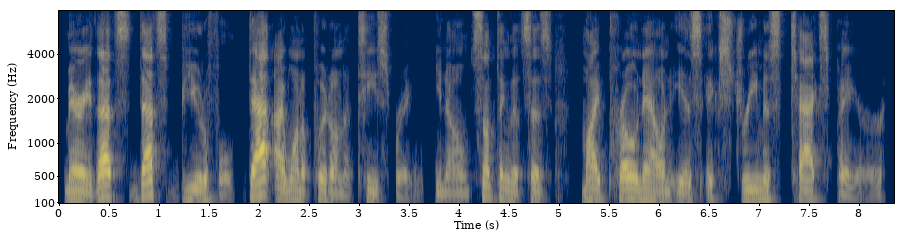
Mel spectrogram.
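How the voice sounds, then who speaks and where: A man's voice: on the high side, animated, unhurried, few pauses, no room sound, studio quality. A man in his fifties hosting a casual commentary, blunt, sarcastic and profane. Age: 50s. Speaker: host.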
